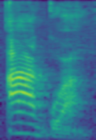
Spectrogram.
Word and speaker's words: água: a água tá então não posso separar água não tem que falar água tá então essas são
